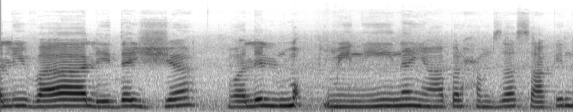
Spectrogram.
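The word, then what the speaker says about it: وللمؤمنين: वलिलमुअ्मिनीना, मोमिनीना नहीं पढ़ना, वलिलमुअ्मिनीना यौम यक़ूमुल हिसाब, हिसाब हा हलक से निकलेगा।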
